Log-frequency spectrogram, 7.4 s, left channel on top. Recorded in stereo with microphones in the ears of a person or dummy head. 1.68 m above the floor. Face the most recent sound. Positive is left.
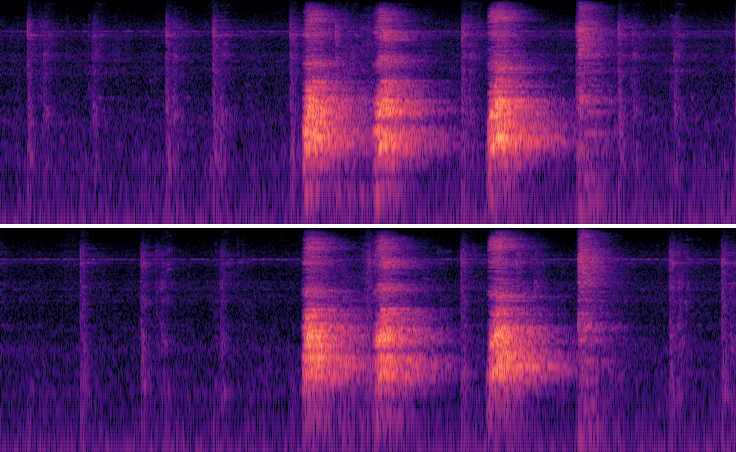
turn(degrees=10)  # may be behind; listen again after turning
